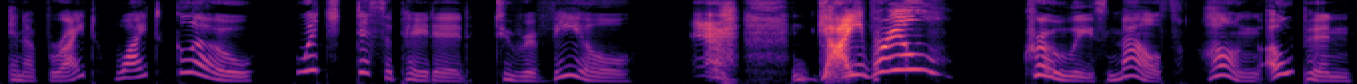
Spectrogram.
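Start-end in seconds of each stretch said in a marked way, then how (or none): 5.3-7.1 high, loud disbelieving cry; can't believe who it is; shocked disbelief. A narrator's reading. Crowley seeing Gabriel in his bedroom, loud high shock.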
